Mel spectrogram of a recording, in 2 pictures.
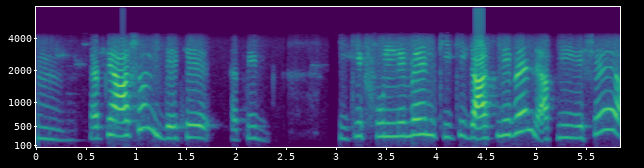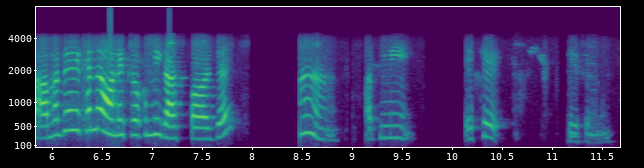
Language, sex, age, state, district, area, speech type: Bengali, female, 45-60, West Bengal, Malda, rural, conversation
